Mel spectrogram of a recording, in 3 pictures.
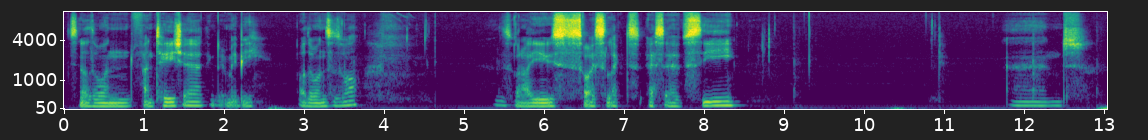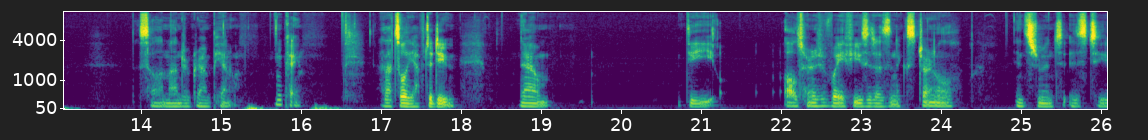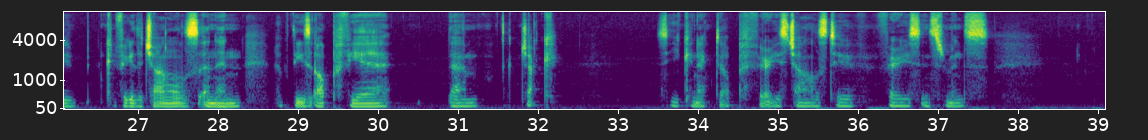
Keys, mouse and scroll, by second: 3.5 click, 5.3-7.6 drag, 9.1 click, 12.2 click, 12.8 click, 15.9 click, 31.6 click, 33.8 click, 36.9 click.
